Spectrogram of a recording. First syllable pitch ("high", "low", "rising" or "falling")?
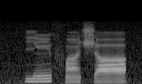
high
